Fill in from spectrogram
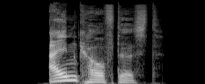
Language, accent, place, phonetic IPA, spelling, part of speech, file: German, Germany, Berlin, [ˈaɪ̯nˌkaʊ̯ftəst], einkauftest, verb, De-einkauftest.ogg
- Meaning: inflection of einkaufen: 1. second-person singular dependent preterite 2. second-person singular dependent subjunctive II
